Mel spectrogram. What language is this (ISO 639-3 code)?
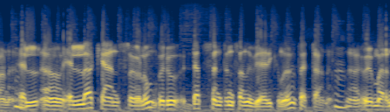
mal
